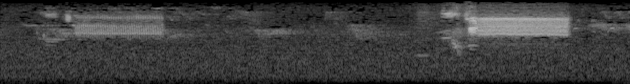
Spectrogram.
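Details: Two male red-winged blackbird songs in early spring in the northeastern United States, a territorial display by the foreground male aimed at a rival: brief clipped notes, then a harsh buzzy trill of about a second, first softer and distant, second loud and close.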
